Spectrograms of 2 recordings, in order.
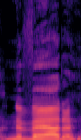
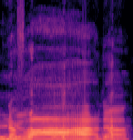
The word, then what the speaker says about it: Nevada: The couple would eventually travel to Reno, Nevada to am I saying this right? I got yelled at for not saying it right. – Nevada. – No, I could just do that just for her. Nevada.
